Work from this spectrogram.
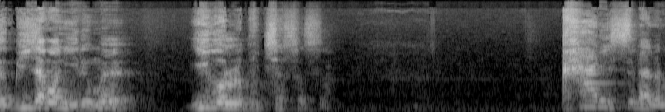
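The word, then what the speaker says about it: χάρις: 미장원 이름을 이걸로 붙였어 카리스는 말 들어보셨어요 카리스 헬라어로 은혜라는 말은 카리스 카리스 카리스는 거꾸로 읽지 않아요 똑같이 우리랑 우리처럼 읽어요 카리스 응 x 자가 기역으로 발음해서 카리스 이렇게 읽습니다 근데이 카리스 안에도 은혜라고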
